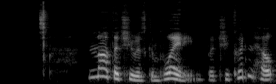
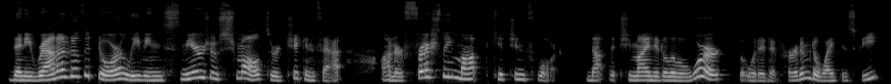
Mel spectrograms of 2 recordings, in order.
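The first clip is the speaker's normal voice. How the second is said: plain reading voice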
